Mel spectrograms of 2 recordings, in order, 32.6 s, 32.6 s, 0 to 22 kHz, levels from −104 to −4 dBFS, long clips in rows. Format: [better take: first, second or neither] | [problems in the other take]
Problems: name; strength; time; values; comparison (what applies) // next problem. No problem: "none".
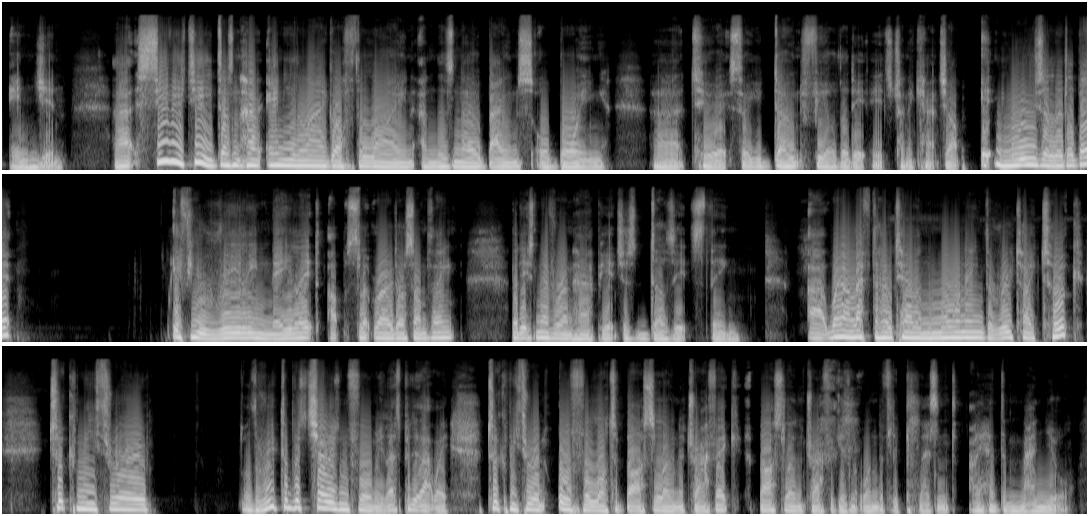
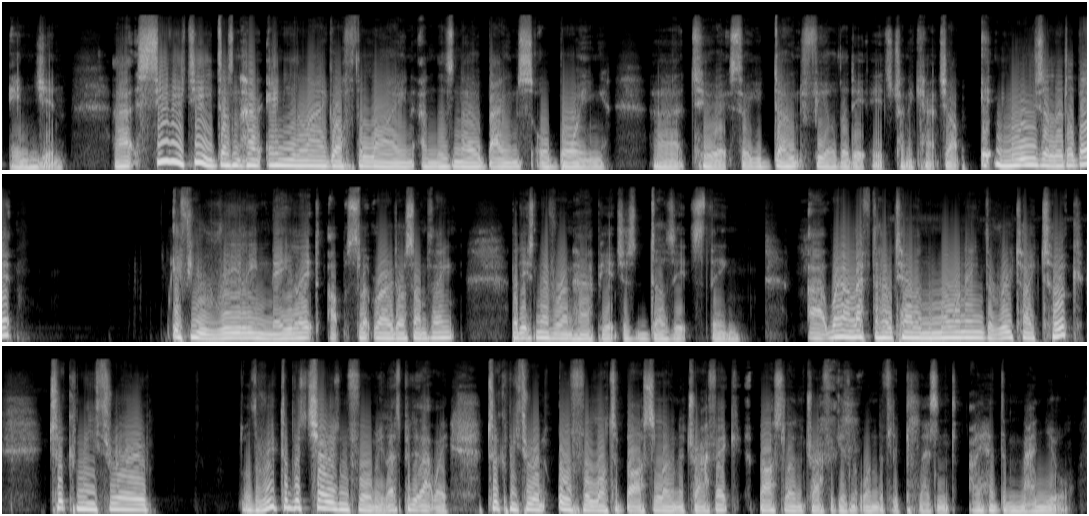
neither | distortion; heavy; 7 dB below the speech; the same in both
